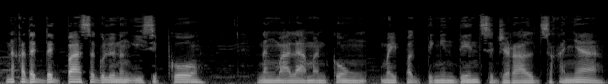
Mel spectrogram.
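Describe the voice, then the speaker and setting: A man acting as a torn, heavy-hearted lover, narrating his story in first person for a radio drama in a reflective, measured way. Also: deep voice, steady tone, soft background music, close to an everyday voice. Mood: reflective, troubled.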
